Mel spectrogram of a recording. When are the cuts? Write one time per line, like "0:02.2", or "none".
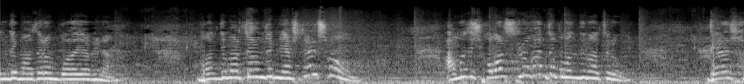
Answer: none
